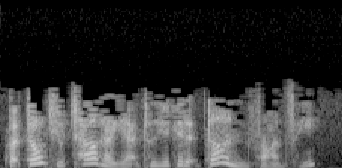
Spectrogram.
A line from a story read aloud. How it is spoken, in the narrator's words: whispered Polly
